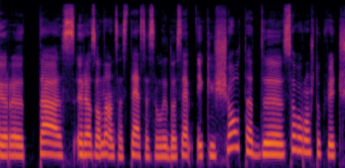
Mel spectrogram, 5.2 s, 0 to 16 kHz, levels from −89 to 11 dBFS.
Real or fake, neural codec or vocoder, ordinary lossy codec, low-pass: fake; vocoder, 44.1 kHz, 128 mel bands every 256 samples, BigVGAN v2; AAC, 96 kbps; 14.4 kHz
